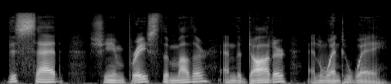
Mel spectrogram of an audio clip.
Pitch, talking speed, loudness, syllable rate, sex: 100 Hz, 185 wpm, -20 LUFS, 5.3 syllables/s, male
